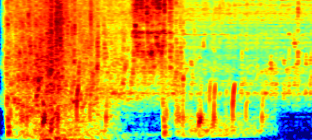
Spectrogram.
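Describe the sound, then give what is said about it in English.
Liquid is poured and trickled while drinks are being mixed. The sound is faint and splashy, with a scattering of small drips and clinks. “I'm going to go and make tasty and delicious drinks, and I'll be back with you in just a second.”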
